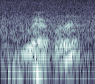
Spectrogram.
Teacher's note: the word clever, which is stressed on the first syllable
